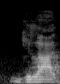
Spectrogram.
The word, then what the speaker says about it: Gilad: Gilad? Gilad, yeah, exactly.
